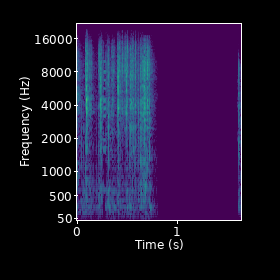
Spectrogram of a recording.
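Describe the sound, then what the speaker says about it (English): Tarot cards are shuffled close up in a quick riffling burst of papery flicks, followed by a sudden silence and a brief resumption of shuffling at the end. "let's shuffle these tarot cards"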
